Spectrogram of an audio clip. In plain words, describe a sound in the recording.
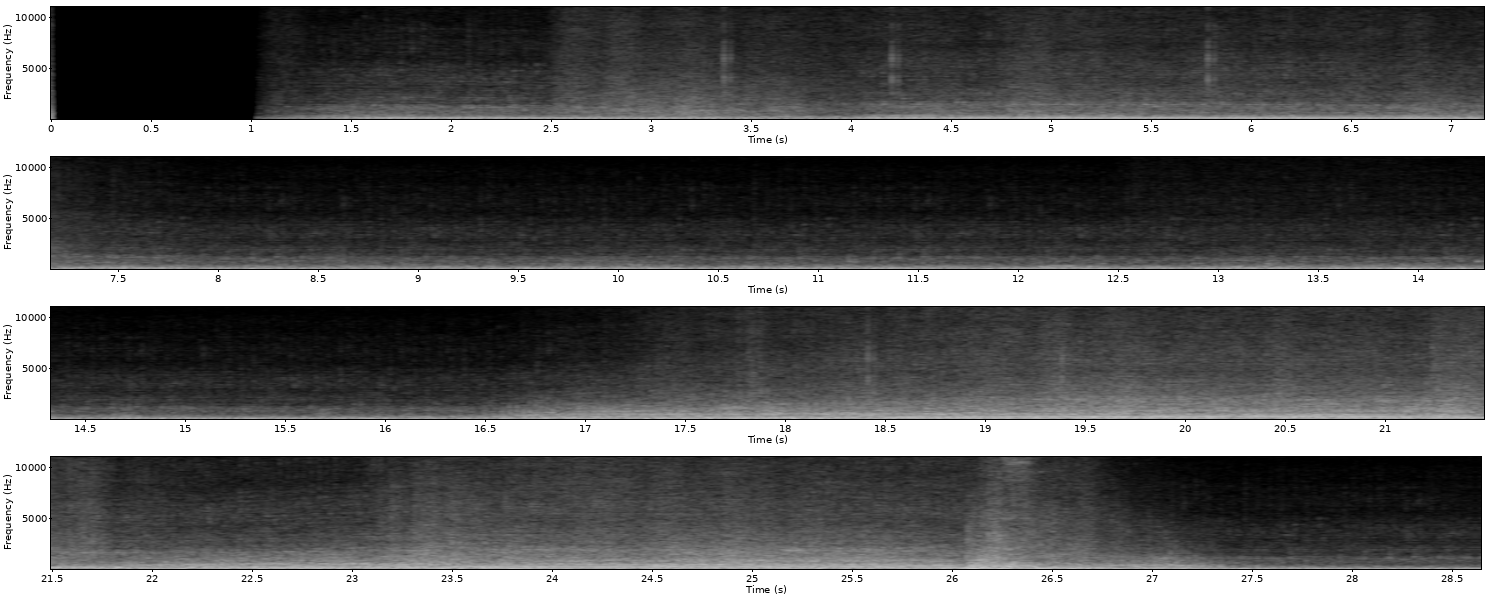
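An airboat engine drones steadily, echoing in a tunnel.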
